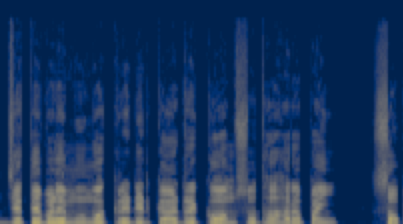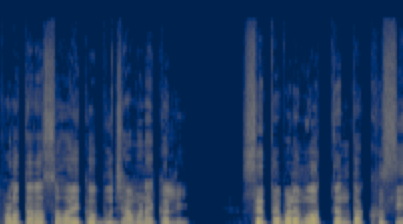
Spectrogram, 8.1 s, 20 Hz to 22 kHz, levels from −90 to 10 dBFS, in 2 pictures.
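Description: No technical faults can be heard anywhere in the speech, and the signal stays continuous and intact throughout.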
